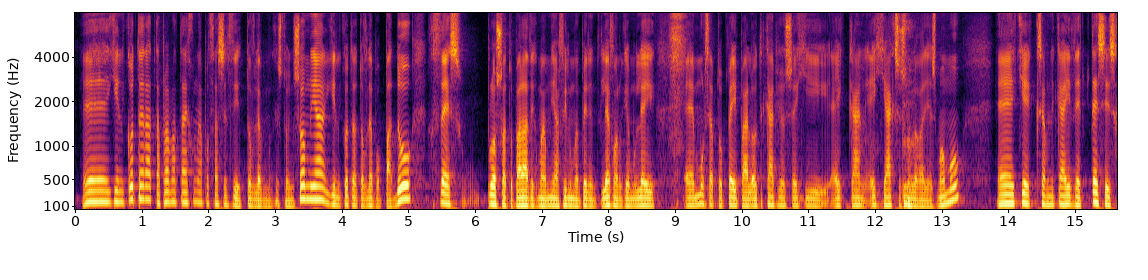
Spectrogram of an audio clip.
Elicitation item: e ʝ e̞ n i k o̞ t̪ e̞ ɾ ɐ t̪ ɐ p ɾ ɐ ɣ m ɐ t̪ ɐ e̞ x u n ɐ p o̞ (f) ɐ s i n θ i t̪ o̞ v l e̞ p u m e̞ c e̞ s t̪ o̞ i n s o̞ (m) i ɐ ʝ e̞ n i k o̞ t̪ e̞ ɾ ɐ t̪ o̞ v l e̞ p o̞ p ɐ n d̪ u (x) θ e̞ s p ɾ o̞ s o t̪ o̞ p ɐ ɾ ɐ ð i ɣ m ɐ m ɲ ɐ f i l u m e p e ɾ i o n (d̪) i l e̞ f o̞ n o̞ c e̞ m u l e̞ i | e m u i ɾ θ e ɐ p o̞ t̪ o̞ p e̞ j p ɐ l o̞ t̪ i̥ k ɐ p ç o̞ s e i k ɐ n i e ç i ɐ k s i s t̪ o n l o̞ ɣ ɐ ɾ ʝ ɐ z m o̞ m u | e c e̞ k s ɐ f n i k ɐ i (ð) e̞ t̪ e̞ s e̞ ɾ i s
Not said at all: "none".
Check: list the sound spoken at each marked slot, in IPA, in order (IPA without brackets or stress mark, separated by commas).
θ, m, x, t̪, ð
